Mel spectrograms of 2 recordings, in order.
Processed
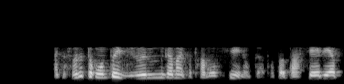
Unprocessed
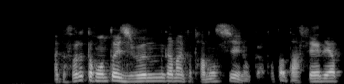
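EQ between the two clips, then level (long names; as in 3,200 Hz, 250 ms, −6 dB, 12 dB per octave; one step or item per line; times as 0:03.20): linear-phase brick-wall band-pass 320–2,100 Hz
+8.0 dB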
